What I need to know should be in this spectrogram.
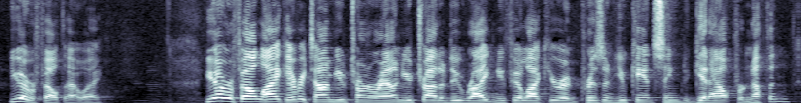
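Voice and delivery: ordinary talk, nothing marked

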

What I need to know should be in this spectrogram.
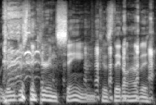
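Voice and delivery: usual speaking voice

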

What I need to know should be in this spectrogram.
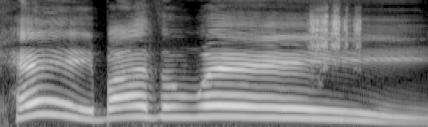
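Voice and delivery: high, hammed-up plea for help; mock clueless ask. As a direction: play the confused co-host asking for help. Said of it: "be like".

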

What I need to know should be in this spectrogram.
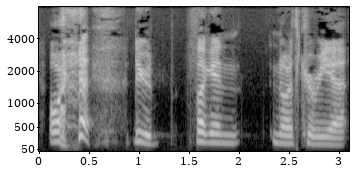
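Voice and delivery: normal talking voice

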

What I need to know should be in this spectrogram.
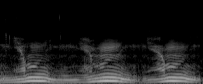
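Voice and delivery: slow, drawn-out mock chewing noises; children pretending to eat sweets, slow munching sounds. A narrator's reading. Kids faking eating sweets, slow munching. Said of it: "என்ற சத்தம் பெருங்கூப்பாடாக கிளம்பியது".

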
